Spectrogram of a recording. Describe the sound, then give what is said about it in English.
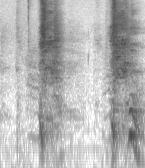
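Two sharp, breathy sneezes about a second apart, each a sudden hissing burst that fades quickly, with quiet background noise between them. “Bless you.”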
